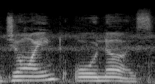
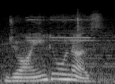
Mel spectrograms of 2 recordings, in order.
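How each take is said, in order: First: Slow, deliberate recap of the phrase; teacher repeating a phrase slowly for students. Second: Said in the usual way. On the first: Shown as a demonstration. Slowly repeating a collocation for the class. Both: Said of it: "वापस से repeat कर रही हूँ मैं".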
